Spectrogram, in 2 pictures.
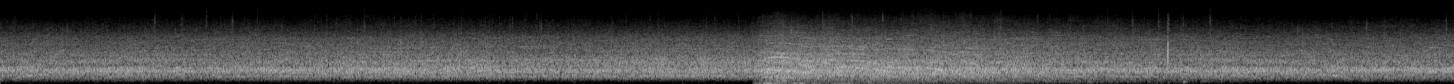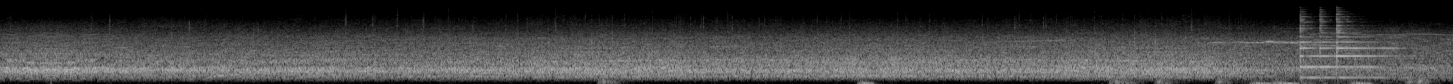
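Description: A large arena crowd cheers steadily throughout.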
